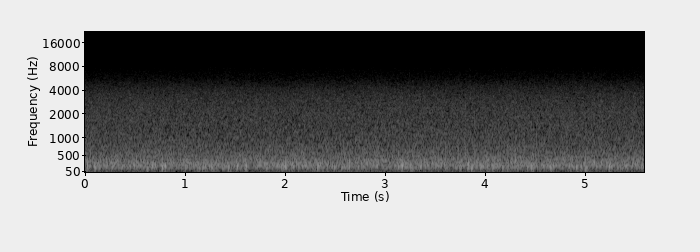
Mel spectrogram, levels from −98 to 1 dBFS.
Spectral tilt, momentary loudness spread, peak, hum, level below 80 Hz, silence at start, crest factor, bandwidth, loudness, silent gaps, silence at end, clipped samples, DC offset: -5.5 dB/octave; 1 LU; -34 dBFS; none; -70 dBFS; 0 s; 16 dB; 8 kHz; -51 LUFS; none; 0 s; under 0.1%; under 0.1%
